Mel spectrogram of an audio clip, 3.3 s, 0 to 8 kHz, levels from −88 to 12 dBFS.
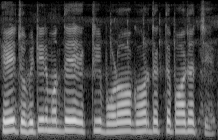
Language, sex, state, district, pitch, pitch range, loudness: Bengali, male, Assam, Hailakandi, 200 Hz, 190-210 Hz, -15 LUFS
